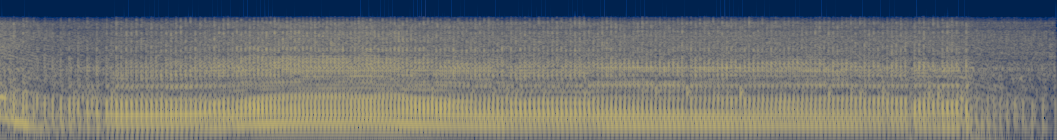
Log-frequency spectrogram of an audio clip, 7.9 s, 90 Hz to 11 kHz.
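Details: Yamada (Futaba) YS F 120 four-stroke glow engine on a test stand after a full rebuild (combustion chamber buildup, piston and ring problems), Yamada No. 4 plug: crisp even bark at steady high speed, no misses or rattles; normal running.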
